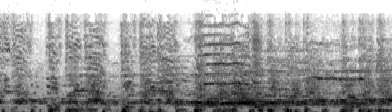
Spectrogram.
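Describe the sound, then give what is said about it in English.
A crowd of pro-Palestinian protesters yelling and shouting at a member of Congress, all at once, loud and continuous, with overlapping voices and occasional sharper cries throughout. “And they don't like me, they hate me, they're shooting me birds, yelling at me.”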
